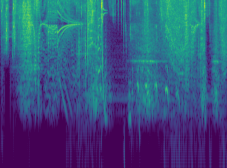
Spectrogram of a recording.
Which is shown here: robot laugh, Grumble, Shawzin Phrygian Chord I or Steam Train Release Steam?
robot laugh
